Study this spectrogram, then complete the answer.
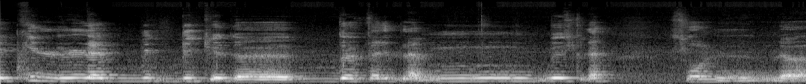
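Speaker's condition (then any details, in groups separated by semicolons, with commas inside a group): Cerebral palsy; uses wheelchair; conductive education, horse riding, nearly gets out of bed alone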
